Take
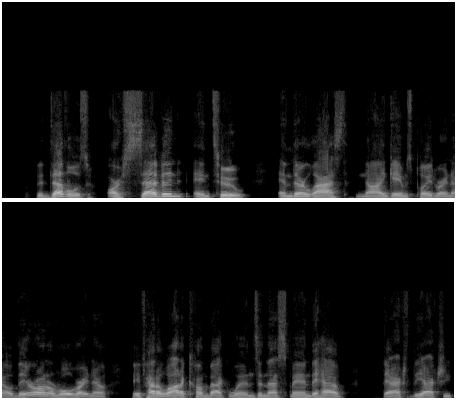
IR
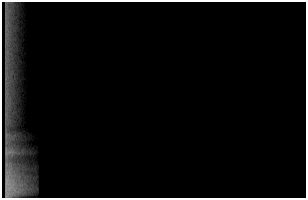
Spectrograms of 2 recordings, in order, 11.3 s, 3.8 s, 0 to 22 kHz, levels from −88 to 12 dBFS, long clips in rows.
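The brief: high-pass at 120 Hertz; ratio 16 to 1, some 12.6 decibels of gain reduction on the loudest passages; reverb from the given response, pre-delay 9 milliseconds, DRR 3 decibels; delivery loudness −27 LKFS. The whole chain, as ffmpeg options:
-filter_complex "[0:a]highpass=120,acompressor=threshold=-29dB:ratio=16,asplit=2[link_01][link_02];[1:a]atrim=start_sample=2205,adelay=9[link_03];[link_02][link_03]afir=irnorm=-1:irlink=0,volume=-25dB[link_04];[link_01][link_04]amix=inputs=2:normalize=0,volume=7dB"

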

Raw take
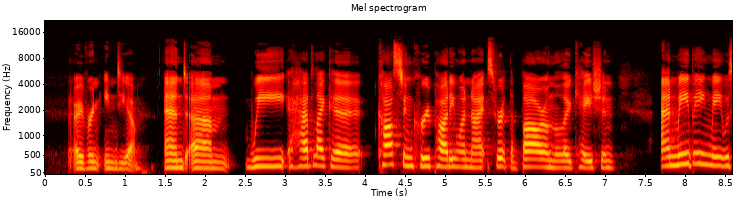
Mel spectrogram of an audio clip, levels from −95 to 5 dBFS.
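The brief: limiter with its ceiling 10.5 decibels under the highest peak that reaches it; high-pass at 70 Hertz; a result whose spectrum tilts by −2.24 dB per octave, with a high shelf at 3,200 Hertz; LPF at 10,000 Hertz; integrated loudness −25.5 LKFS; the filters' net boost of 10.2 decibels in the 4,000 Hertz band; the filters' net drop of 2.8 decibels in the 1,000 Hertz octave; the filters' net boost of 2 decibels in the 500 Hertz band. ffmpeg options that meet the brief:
ffmpeg -i in.wav -af "highpass=70,lowpass=10000,equalizer=frequency=500:width_type=o:gain=4,equalizer=frequency=1000:width_type=o:gain=-7,highshelf=frequency=3200:gain=8,equalizer=frequency=4000:width_type=o:gain=7.5,volume=2.5dB,alimiter=limit=-13dB:level=0:latency=1" out.wav

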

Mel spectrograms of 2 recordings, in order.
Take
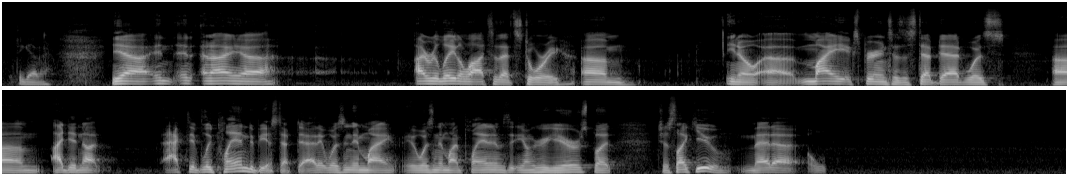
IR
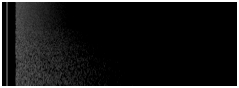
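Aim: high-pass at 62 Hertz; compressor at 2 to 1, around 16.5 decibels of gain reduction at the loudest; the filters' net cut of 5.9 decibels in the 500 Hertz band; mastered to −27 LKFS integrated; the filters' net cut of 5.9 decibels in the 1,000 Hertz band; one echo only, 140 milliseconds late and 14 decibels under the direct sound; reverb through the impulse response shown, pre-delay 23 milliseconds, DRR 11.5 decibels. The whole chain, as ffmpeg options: -filter_complex "[0:a]highpass=62,equalizer=frequency=500:width_type=o:gain=-6,equalizer=frequency=1000:width_type=o:gain=-6,acompressor=threshold=-49dB:ratio=2,aecho=1:1:140:0.2,asplit=2[link_01][link_02];[1:a]atrim=start_sample=2205,adelay=23[link_03];[link_02][link_03]afir=irnorm=-1:irlink=0,volume=-20dB[link_04];[link_01][link_04]amix=inputs=2:normalize=0,volume=14.5dB"

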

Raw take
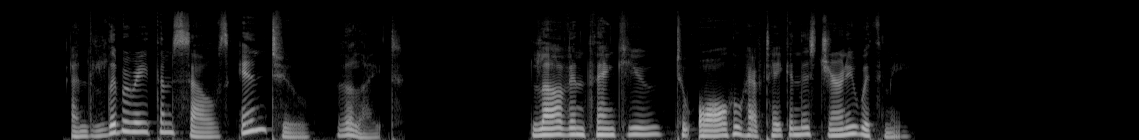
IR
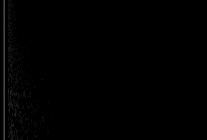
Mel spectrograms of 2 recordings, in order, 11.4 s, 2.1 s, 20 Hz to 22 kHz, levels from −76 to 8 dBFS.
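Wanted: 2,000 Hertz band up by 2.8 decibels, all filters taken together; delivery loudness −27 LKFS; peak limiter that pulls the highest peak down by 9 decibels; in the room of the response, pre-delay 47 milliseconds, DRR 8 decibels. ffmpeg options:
-filter_complex "[0:a]equalizer=frequency=2000:width_type=o:gain=3.5,alimiter=limit=-15.5dB:level=0:latency=1,asplit=2[link_01][link_02];[1:a]atrim=start_sample=2205,adelay=47[link_03];[link_02][link_03]afir=irnorm=-1:irlink=0,volume=-4dB[link_04];[link_01][link_04]amix=inputs=2:normalize=0,volume=-0.5dB"

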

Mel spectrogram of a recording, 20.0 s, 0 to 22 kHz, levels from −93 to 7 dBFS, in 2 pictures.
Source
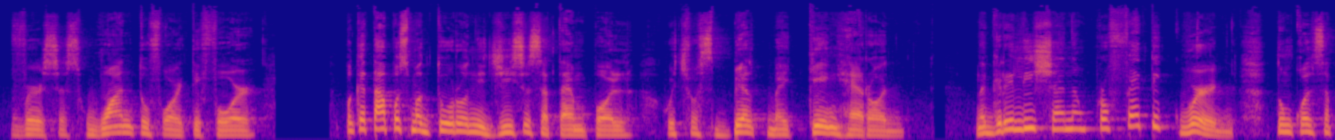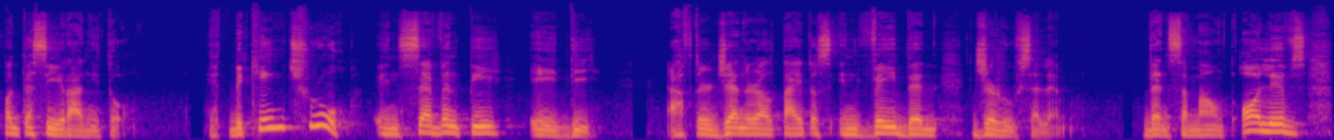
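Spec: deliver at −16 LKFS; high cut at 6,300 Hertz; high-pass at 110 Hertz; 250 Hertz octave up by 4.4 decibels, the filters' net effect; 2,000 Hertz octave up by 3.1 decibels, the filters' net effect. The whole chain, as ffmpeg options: ffmpeg -i in.wav -af "highpass=110,lowpass=6300,equalizer=frequency=250:width_type=o:gain=5.5,equalizer=frequency=2000:width_type=o:gain=4,volume=8dB" out.wav

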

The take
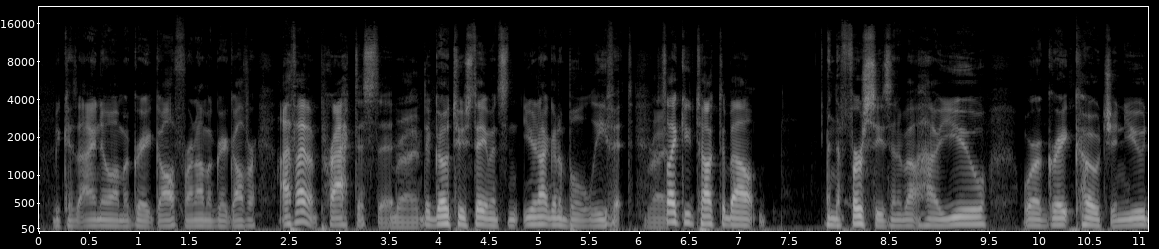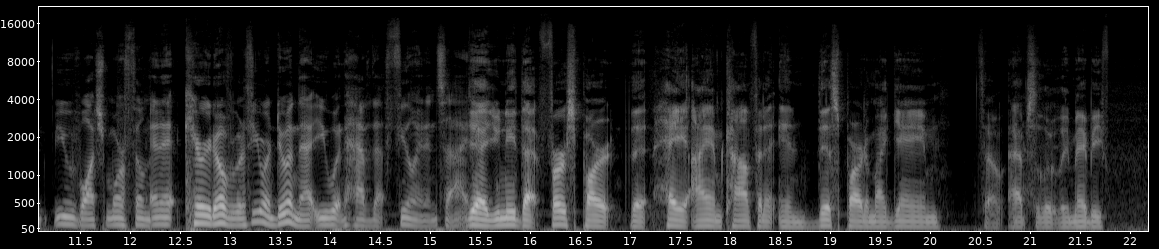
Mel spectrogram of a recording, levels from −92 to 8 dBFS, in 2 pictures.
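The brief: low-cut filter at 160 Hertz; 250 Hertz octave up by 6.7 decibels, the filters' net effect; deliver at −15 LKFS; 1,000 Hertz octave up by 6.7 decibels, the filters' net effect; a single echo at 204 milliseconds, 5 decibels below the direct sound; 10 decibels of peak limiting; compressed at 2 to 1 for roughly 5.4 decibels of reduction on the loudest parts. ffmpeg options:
ffmpeg -i in.wav -af "highpass=160,equalizer=frequency=250:width_type=o:gain=8.5,equalizer=frequency=1000:width_type=o:gain=8.5,acompressor=threshold=-25dB:ratio=2,alimiter=limit=-21dB:level=0:latency=1,aecho=1:1:204:0.562,volume=17dB" out.wav

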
